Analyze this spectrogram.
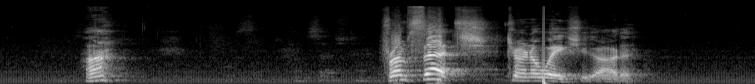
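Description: An older man speaks with emphasis into a microphone, in short bursts with pauses.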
